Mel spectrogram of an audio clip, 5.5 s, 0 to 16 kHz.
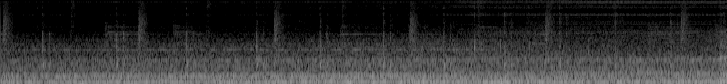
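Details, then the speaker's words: VEVOR 8 kW diesel air heater, model CY5002, at startup while the fuel preheats before burner ignition: light regular ticks, about two a second, over a low steady rumble, the fuel pump metering diesel normally. "You have to leave it for a few minutes to heat the fuel and then the burner will ignite. You'll hear tapping sounds,"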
